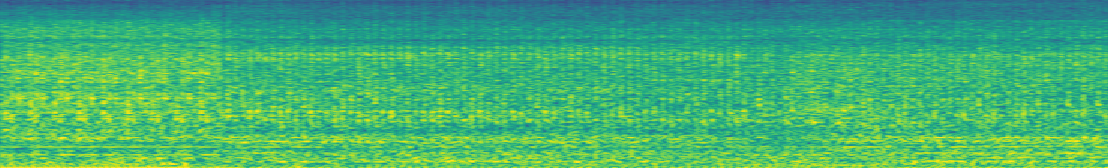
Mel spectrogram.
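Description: Diesel engine of a crane truck running steadily while it drives the truck-mounted hydraulic crane lifting a heavy load. Its low note shifts slightly about a second and a half in, and again around five seconds in.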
